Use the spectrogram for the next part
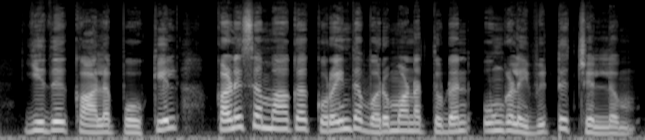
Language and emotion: Tamil, neutral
